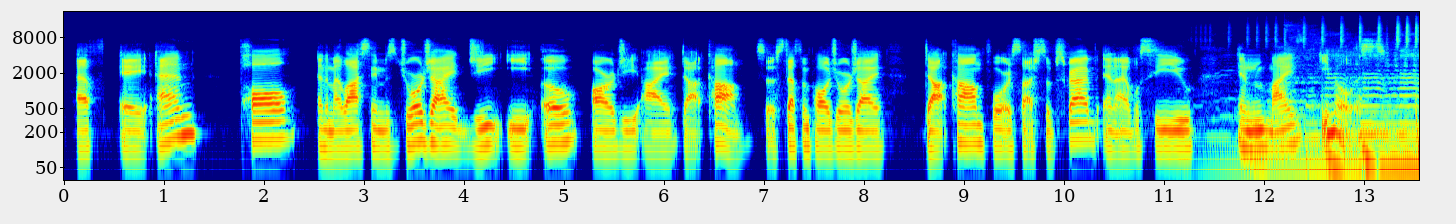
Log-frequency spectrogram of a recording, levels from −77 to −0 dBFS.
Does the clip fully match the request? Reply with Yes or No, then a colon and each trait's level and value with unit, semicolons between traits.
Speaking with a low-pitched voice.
Yes: low, 110 Hz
